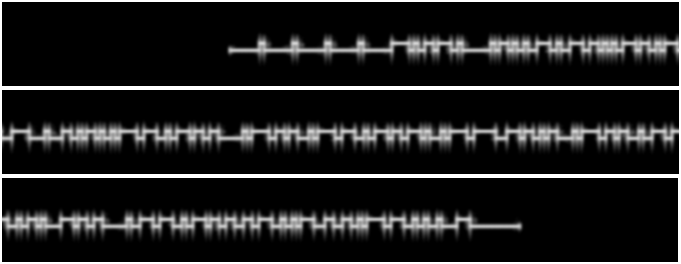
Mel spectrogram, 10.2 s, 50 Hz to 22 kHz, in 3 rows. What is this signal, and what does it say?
RTTY (45.45 baud, 850 Hz shift), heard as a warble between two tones, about 2550 Hz centre. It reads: DAAR ZOUDEN VELEN HET BELANG VAN INZIEN.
